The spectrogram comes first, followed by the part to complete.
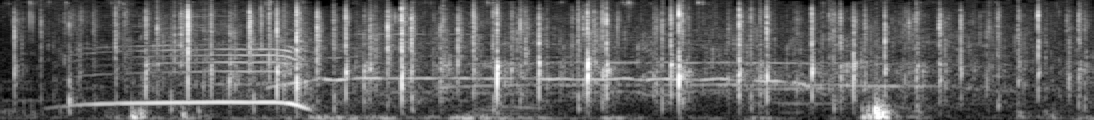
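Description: Handheld microphone being passed from one speaker to another: rubbing and a run of small clicks from handling, with a loud thump about three quarters of the way through. A short laugh comes near the start.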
